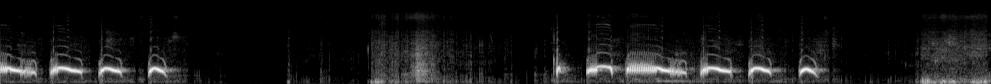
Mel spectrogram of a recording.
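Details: Wild local spotted dove of the kuk-3 style, described as agitated, calling noisily with a big voice: two runs of four short, hoarse, downward-curving coos in quick succession, separated by a pause with brief rustling and knocking noises.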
